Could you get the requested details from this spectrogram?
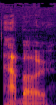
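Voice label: "abo" Australian English; pronunciation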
